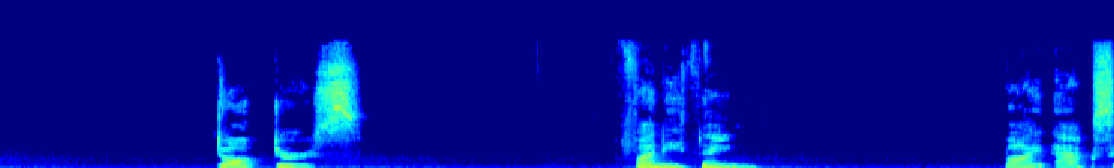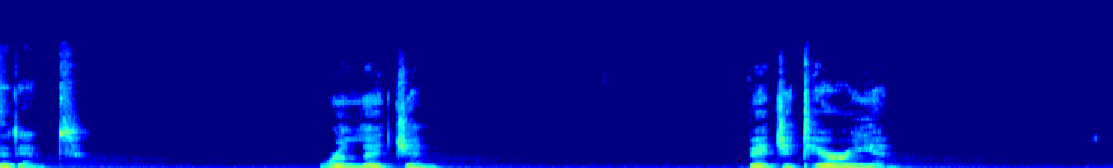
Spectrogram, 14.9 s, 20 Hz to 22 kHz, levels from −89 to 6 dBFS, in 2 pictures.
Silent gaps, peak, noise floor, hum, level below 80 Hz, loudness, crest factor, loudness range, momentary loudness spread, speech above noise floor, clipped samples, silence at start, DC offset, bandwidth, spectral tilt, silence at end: none; -22 dBFS; -78 dBFS; none; -88 dBFS; -42 LUFS; 24 dB; 5 LU; 12 LU; 37 dB; under 0.1%; 1.45 s; under 0.1%; 16.5 kHz; -3.5 dB/octave; 1.45 s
